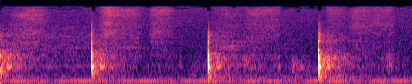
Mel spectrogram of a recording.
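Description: Chalk writing on a chalkboard: four faint, short strokes about half a second apart as letters are chalked.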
